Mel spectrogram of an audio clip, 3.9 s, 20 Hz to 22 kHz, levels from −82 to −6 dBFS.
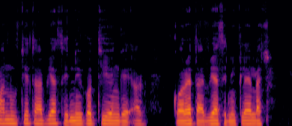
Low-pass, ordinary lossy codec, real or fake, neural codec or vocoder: none; none; real; none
